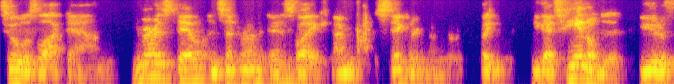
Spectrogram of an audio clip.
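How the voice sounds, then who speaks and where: A man's dark, mellow, somewhat breathy voice with an American accent, very wide pitch swings and a fairly quick pace. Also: medium pitch for a man. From Kansas, Wichita. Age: 70s. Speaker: community member speaking at public meeting. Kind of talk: public comment at board meeting.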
